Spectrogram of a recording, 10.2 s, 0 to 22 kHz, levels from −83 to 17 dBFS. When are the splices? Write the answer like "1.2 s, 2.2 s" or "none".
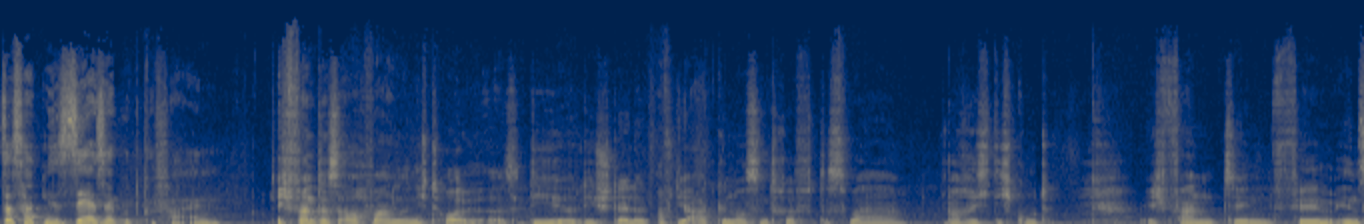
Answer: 4.8 s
